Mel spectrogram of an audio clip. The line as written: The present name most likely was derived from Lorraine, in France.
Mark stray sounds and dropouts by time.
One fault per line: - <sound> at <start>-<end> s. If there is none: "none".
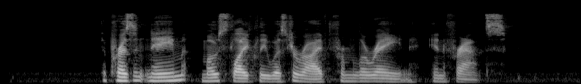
none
